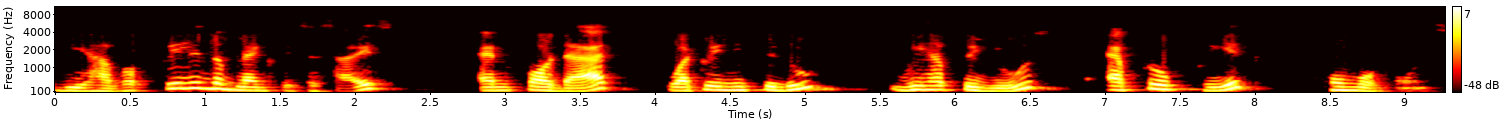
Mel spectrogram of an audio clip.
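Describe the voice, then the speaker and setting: A man's voice: mid-range voice, lively intonation, unhurried, husky. A man with an Assamese accent teaching an English grammar lesson, spelling out words and answering his own questions. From Assam, India. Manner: asks questions and answers them himself, praises with "very good". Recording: dull lo-fi recording.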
